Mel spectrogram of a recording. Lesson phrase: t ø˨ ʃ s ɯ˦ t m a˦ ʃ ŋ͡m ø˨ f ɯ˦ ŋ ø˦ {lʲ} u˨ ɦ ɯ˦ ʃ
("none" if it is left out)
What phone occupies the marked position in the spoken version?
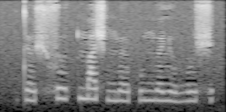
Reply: lʲ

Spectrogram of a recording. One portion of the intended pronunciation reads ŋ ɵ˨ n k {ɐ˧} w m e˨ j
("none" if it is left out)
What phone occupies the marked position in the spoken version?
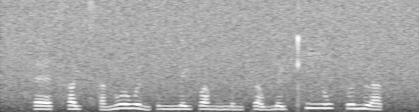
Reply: ɐ˨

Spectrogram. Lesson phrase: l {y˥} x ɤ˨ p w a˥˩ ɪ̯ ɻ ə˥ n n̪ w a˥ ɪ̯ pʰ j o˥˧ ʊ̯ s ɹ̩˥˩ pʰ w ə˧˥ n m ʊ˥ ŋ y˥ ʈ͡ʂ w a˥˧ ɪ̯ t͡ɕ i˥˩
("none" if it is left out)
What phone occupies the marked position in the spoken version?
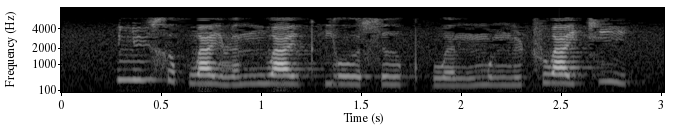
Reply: y˥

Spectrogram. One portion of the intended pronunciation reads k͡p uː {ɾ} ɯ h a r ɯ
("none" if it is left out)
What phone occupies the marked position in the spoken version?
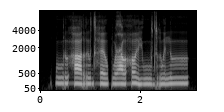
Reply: ɾ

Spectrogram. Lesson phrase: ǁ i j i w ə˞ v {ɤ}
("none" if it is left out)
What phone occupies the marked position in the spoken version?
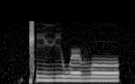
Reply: o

